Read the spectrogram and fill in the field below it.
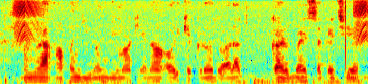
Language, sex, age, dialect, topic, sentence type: Maithili, male, 18-24, Angika, banking, question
